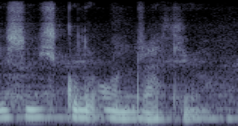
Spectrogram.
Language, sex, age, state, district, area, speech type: Nepali, male, 60+, West Bengal, Kalimpong, rural, spontaneous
